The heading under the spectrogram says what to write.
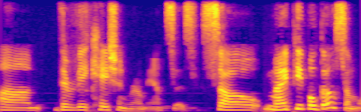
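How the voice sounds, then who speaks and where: A woman with an American accent speaks at a fairly high pitch. Her intonation is lively, and the recording is very clean with a silent background. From Canada, then US (Michigan, California). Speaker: romance novelist. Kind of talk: interview.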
